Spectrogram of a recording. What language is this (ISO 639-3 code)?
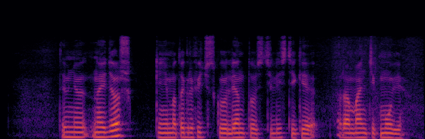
rus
